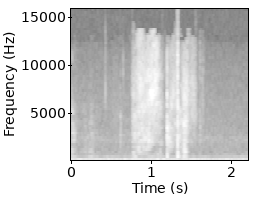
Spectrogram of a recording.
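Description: Faint brief rustle of tarot cards being handled, a card slid against the others as it is added to the hand, about a second in; otherwise near silence.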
